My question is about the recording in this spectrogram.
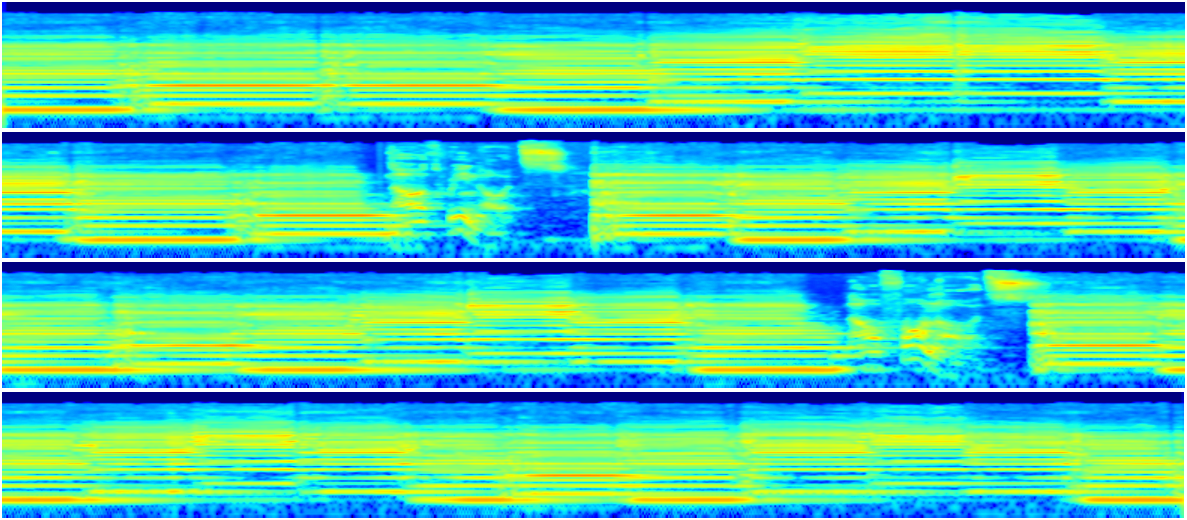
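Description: Cello bowing open strings, two adjacent strings tied in each bow: a steady run of sustained notes changing about once a second, alternating low and higher. The playing breaks off twice, about a third and two-thirds of the way through, each time with a short knock.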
